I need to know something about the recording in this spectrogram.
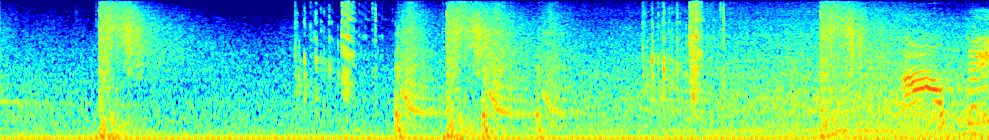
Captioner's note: car engine roaring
